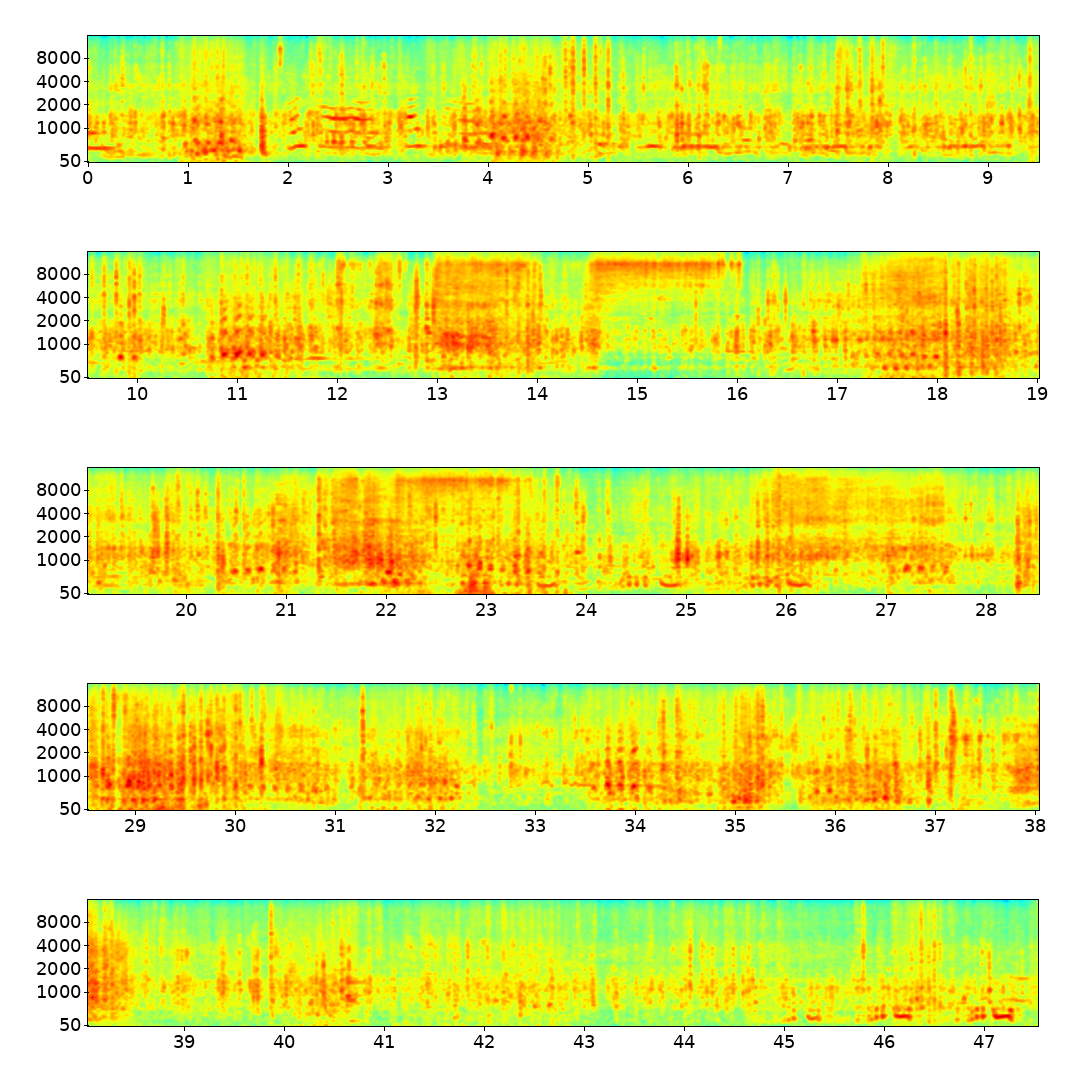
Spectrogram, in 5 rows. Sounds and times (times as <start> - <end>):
Coo: 0.0 - 14.2, 15.6 - 27.8, 28.5 - 37.0, 44.2 - 47.5.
